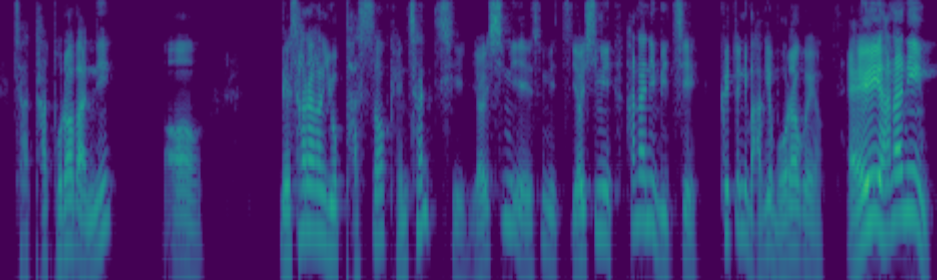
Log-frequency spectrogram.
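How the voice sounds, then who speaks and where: A male pastor preaching a sermon in an animated way, often asking the congregation questions. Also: high voice. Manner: animated, acts out quoted voices, rhetorical questions to the congregation.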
